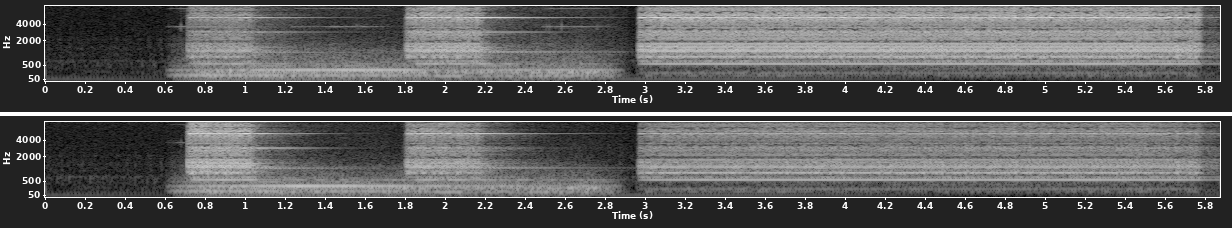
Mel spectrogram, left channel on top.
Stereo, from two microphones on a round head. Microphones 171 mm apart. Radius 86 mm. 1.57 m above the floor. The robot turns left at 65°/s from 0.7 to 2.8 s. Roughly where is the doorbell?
Behind right.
